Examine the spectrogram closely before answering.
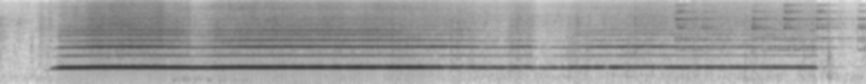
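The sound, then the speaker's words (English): A loud, sustained steam train whistle on the Disneyland Railroad blows as one steady tone for about seven and a half seconds, then cuts off abruptly, leaving faint background rumble behind it. “After our journey with the Disneyland Railroad”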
